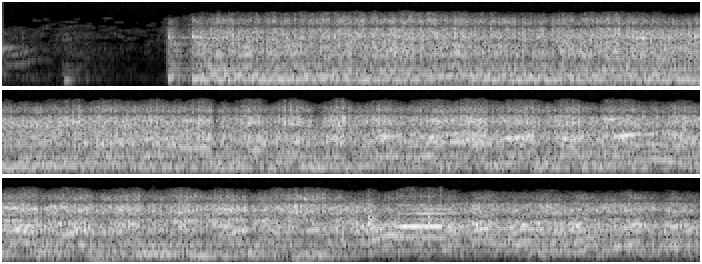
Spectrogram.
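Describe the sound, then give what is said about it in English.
After a brief pause, a voice imitates a riveter's hammer: a loud, continuous rapid-fire rattle that holds steady for about ten seconds without letting up. “A riveter's hammer.”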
